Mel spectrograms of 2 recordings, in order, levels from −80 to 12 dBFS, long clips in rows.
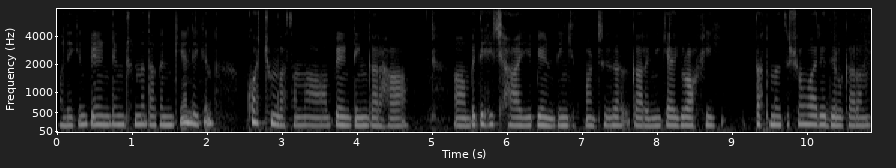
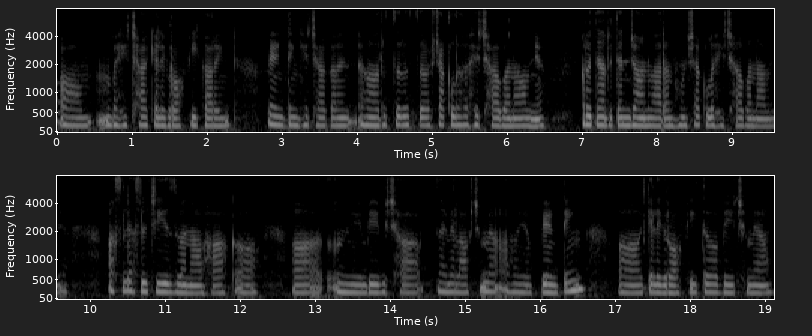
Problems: constant background noise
